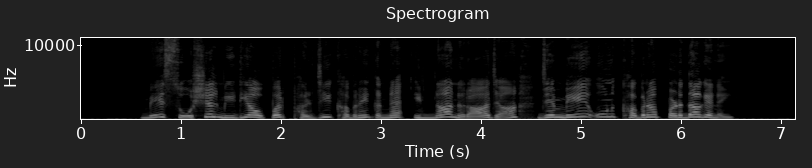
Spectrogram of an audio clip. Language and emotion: Dogri, angry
